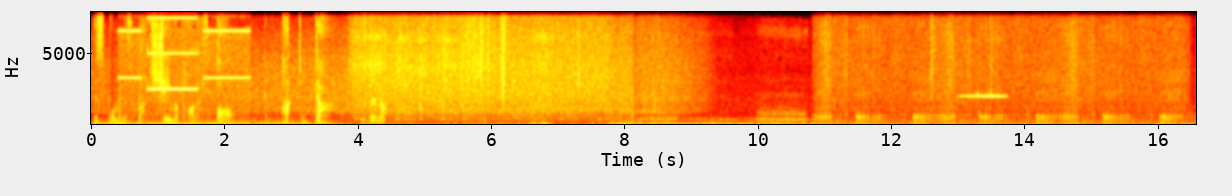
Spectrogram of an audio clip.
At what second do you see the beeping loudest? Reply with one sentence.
The volume of the beeping peaks at 1 second.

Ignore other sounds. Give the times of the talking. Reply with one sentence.
The talking can be heard from 0.0 to 4.6 s.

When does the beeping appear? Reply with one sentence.
The beeping can be heard from 0.4 to 2.4 s and from 12.6 to 13.8 s.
